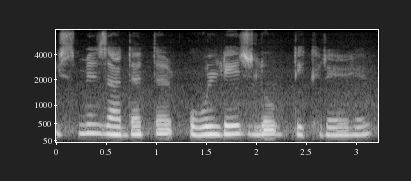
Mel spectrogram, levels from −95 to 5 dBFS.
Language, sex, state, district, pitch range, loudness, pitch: Hindi, female, Arunachal Pradesh, Lower Dibang Valley, 200-220 Hz, -15 LUFS, 210 Hz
